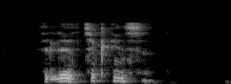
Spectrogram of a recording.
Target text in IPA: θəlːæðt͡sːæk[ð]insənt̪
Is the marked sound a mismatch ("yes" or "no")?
yes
